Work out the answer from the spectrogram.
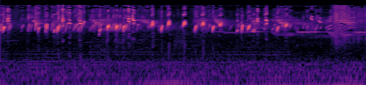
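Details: High, liquid goldfinch song used as singing stimulation for a silent goldfinch: a steady series of bright chirped notes, about four to five each second, easing into a softer buzzy ending.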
